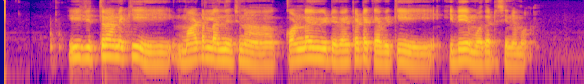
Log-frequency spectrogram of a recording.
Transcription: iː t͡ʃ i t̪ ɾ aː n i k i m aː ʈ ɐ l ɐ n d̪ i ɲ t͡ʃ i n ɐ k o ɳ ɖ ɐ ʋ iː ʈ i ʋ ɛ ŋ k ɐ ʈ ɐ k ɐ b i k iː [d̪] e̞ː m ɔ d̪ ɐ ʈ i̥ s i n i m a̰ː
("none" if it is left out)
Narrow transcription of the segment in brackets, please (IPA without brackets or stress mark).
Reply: d̪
